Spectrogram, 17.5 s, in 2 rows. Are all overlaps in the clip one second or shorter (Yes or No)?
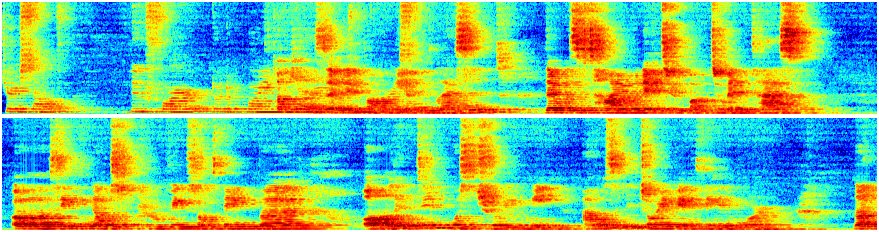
No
